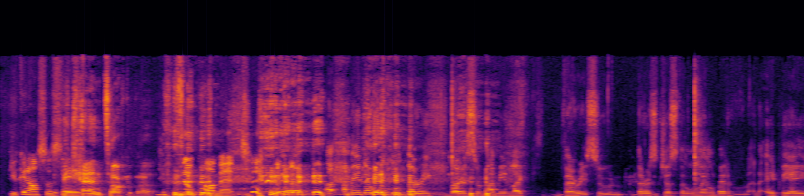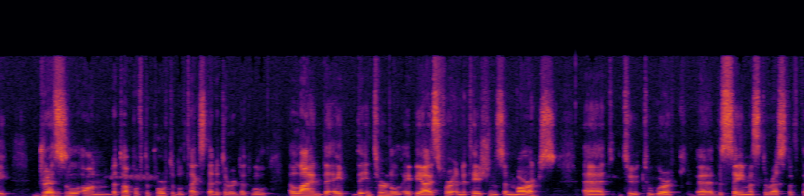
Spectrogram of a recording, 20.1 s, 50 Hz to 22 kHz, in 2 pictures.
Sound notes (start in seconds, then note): 4.4 laughing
